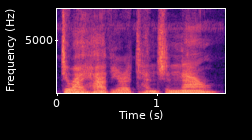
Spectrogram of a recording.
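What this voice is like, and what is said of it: Low, menacing voice. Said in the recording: “she asked in a low voice that slithered across my skin”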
